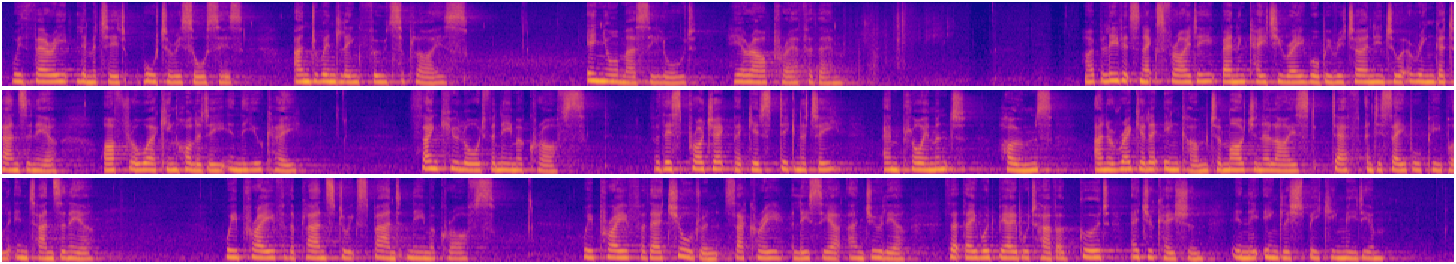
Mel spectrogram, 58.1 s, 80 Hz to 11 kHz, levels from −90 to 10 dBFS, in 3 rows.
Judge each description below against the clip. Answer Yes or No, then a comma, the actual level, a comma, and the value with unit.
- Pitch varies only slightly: Yes, narrow, 1.9 semitones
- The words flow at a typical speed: No, slow, 100 wpm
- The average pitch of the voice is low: No, high, 205 Hz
